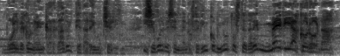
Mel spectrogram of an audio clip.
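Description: A male actor in a radio drama plays a repentant old miser, excitable and fervent, delighted, emotional and exclamatory, repeating words. His brisk, sing-song voice swings widely in pitch. The band-limited recording sounds dull, with music clearly underneath.

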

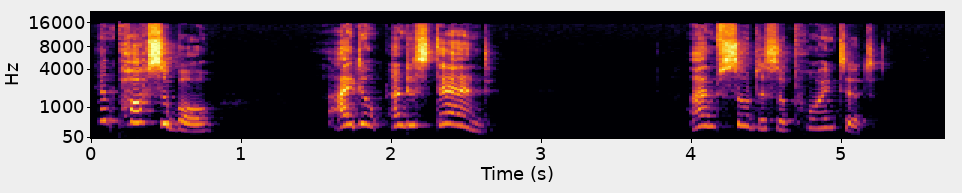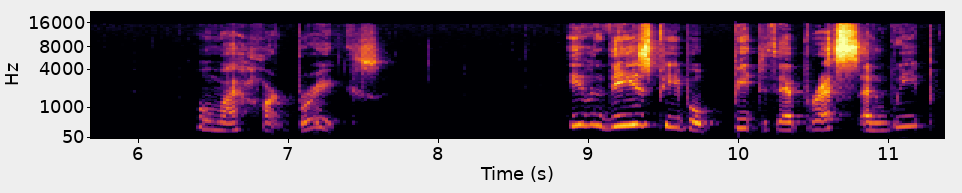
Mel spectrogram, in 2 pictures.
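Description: Woman acting a slow, grieving biblical mother. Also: sits high, lively intonation. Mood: bewildered anguish. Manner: slow, emotive, pleading delivery. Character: grieving middle-aged mother Mary watching her son crucified, anguished, devout. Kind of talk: dramatic religious monologue.

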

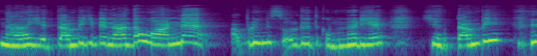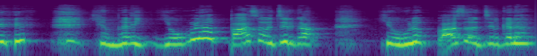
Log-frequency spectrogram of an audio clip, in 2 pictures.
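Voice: mid-range voice, a little fast, darkish tone, close to an everyday voice. Audio drama: performer as a devoted elder brother, tearful and repetitive. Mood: tender, emotional. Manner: tearful, pleading, repeating phrases. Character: loving elder brother, young man, emotional. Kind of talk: amateur Tamil audio drama.

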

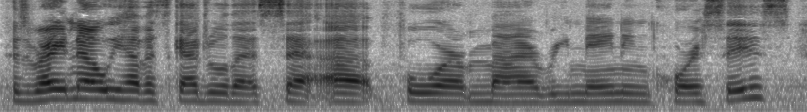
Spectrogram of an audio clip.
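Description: A woman's voice: mid-range voice, steady tone, moderate pace, dark tone, slight background noise. A young woman chatting casually to a phone camera on the dashboard while sitting in a parked car, rambling and upbeat. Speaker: vlogger. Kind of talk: casual vlog talk to camera. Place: parked car, indoors of vehicle.

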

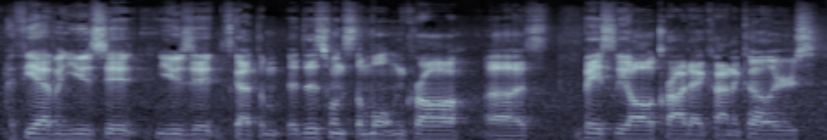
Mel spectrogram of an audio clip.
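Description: Thirties male vlogger, bright tone, loose rambling delivery, close camera mic in a garage, faint hum. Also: on the low side, brisk. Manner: relaxed, rambling, many ums and uhs. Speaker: fishing vlogger. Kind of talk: casual gear walkthrough. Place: garage, seated by boat gear.

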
